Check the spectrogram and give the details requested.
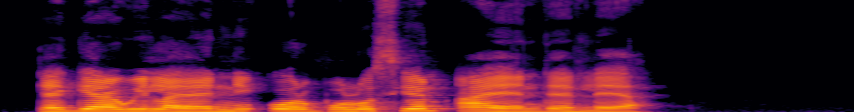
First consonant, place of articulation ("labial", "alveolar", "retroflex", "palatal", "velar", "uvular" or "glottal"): alveolar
